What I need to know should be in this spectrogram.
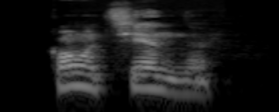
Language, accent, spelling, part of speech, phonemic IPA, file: French, Canada, contiennes, verb, /kɔ̃.tjɛn/, LL-Q150 (fra)-contiennes.wav
- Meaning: second-person singular present subjunctive of contenir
